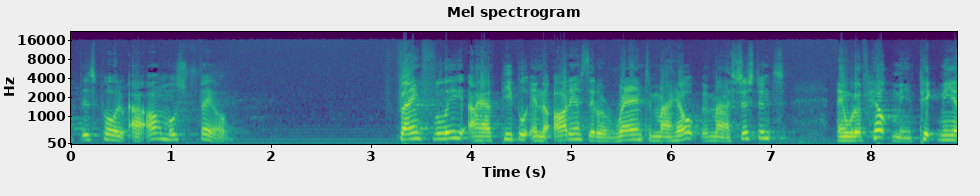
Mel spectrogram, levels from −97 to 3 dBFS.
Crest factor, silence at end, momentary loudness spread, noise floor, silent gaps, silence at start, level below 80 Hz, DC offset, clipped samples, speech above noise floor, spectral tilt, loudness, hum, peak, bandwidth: 14 dB; 0 s; 8 LU; -46 dBFS; none; 0 s; -50 dBFS; under 0.1%; under 0.1%; 33 dB; -5.5 dB/octave; -14 LUFS; 60 Hz at -45 dBFS; 0 dBFS; 16.5 kHz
